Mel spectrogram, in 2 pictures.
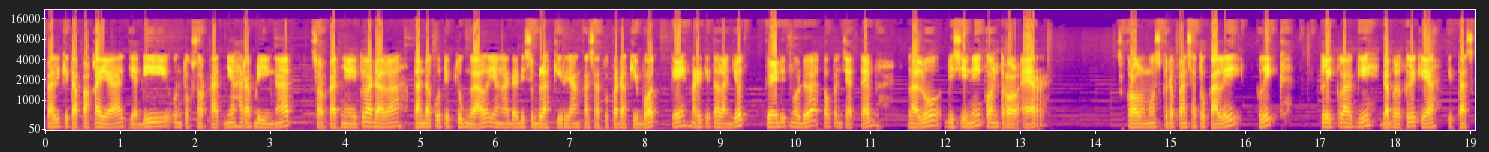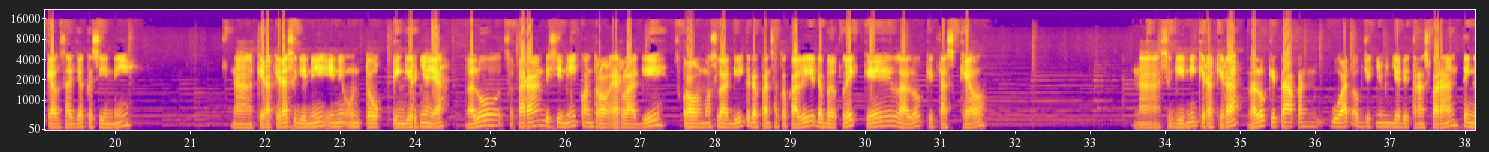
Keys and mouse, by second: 9.2 middle drag, 9.5 `, 9.7 Tab, 12.4 ctrl+r, 18.4-21.4 drag, 25.8 ctrl+r, 30.9-33.7 drag.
